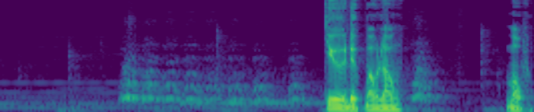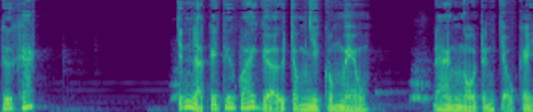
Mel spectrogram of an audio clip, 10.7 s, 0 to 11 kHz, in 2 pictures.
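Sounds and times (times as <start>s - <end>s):
dog giving a warning bark: 1.2s - 3.2s, 4.0s - 4.5s, 7.0s - 7.4s, 9.4s - 9.8s
speech: 3.2s - 4.1s, 5.0s - 5.8s, 7.1s - 10.6s.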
